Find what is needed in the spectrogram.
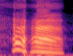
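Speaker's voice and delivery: a burst of loud knowing laughter. Real, not acted. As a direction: laugh it off loudly. Laughing at the question.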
